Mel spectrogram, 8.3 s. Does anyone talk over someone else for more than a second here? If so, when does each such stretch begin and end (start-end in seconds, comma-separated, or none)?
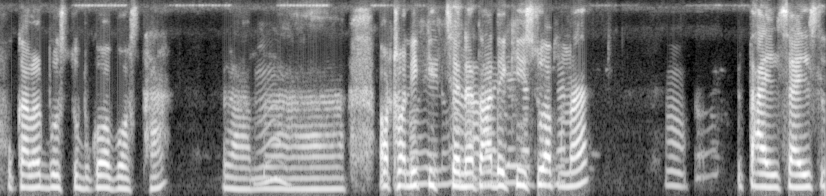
4.0-5.7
